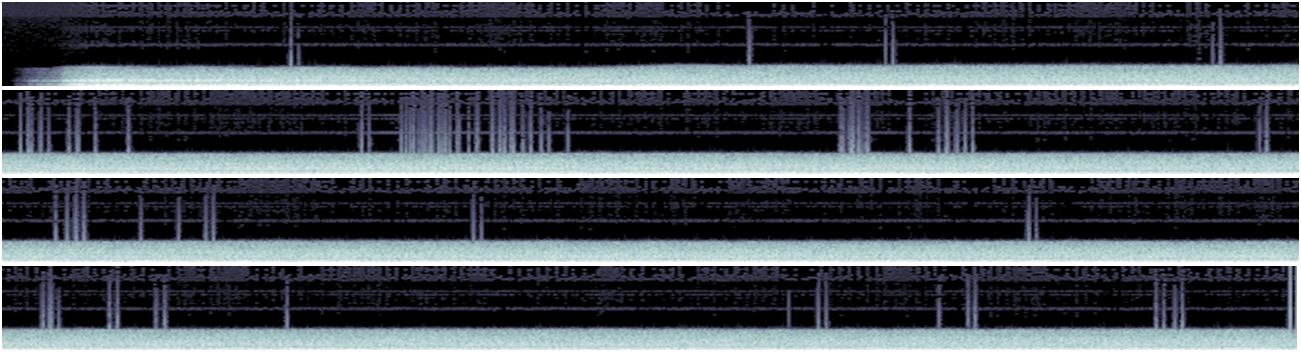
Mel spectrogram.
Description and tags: low frequency atmosphere made from microphone hum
